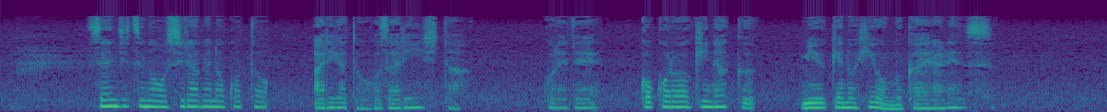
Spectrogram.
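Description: A man reads a letter aloud calmly.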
